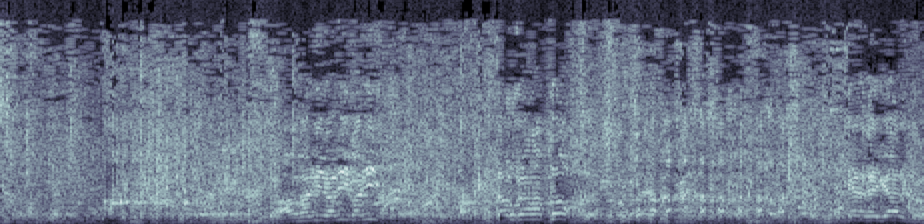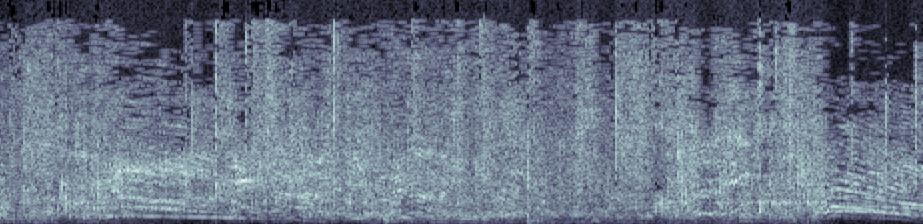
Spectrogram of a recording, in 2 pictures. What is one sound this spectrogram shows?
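Bowling pins crash and scatter.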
